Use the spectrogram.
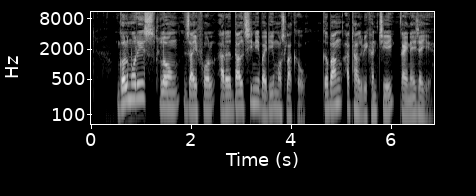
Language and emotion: Bodo, neutral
